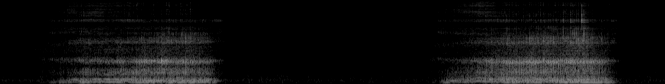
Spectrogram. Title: More Snoring!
